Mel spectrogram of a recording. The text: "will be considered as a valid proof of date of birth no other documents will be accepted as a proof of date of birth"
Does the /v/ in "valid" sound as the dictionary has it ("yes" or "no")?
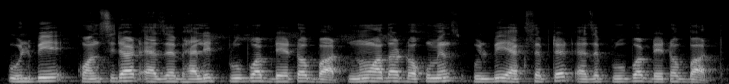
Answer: no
